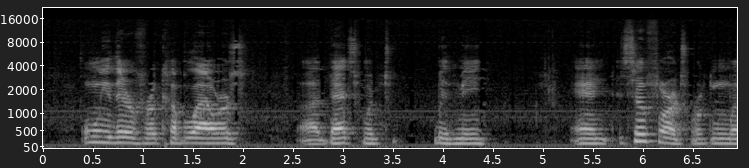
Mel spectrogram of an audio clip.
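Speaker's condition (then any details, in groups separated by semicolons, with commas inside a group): Cerebral palsy, spastic diplegia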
